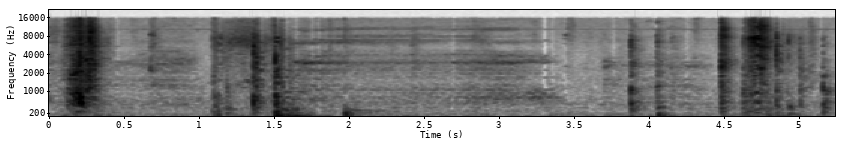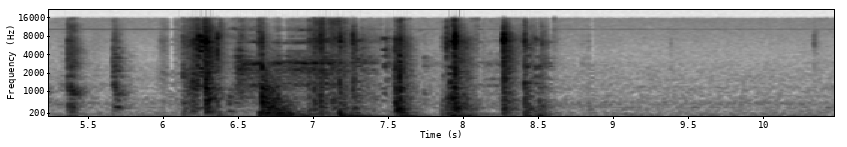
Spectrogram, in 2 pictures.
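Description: Aluminium briefcases being handled: a series of metallic clicks and knocks from the cases and their latches, coming in short clusters, with the busiest stretch a little past the middle.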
